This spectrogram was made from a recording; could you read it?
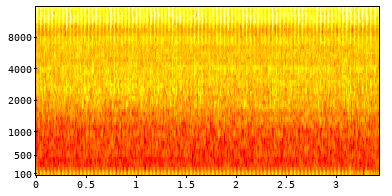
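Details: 2010 Dodge four-cylinder after replacing a dead ignition coil: even, steady idle with regular pulses about four a second and no misfire stumble; normal idle.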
